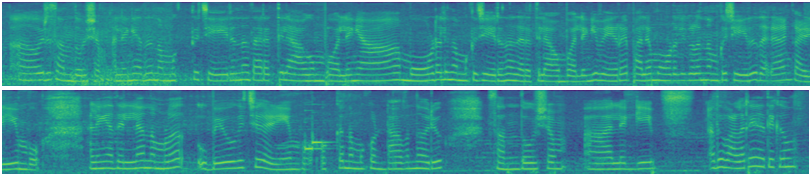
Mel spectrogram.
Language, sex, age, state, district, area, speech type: Malayalam, female, 30-45, Kerala, Pathanamthitta, rural, spontaneous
